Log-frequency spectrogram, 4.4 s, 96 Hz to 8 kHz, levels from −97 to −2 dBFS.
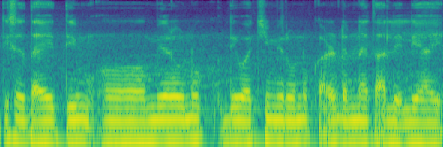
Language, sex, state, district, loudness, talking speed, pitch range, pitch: Marathi, male, Maharashtra, Pune, -13 LUFS, 135 wpm, 105-110 Hz, 105 Hz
